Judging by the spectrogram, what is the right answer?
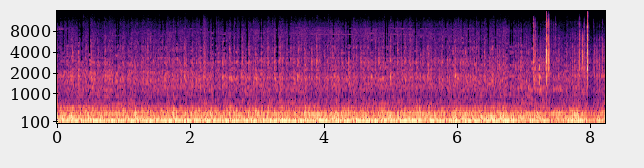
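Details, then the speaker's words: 302 stroker V8 Mustang at warm idle after about 70 miles of driving: a deep, choppy rumble with a steady lope of about three to four beats a second, even and healthy; it sounds like an old-school stroker. "sounds like an old school stroker now"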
